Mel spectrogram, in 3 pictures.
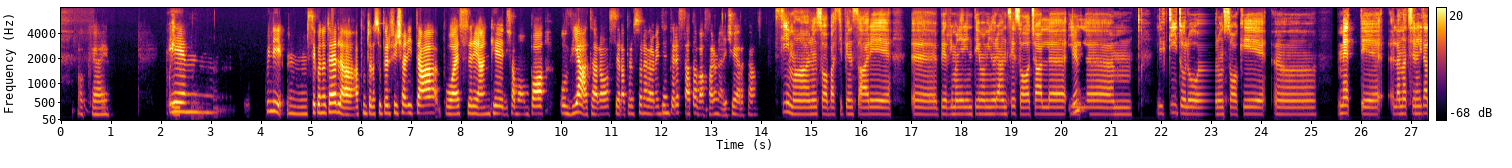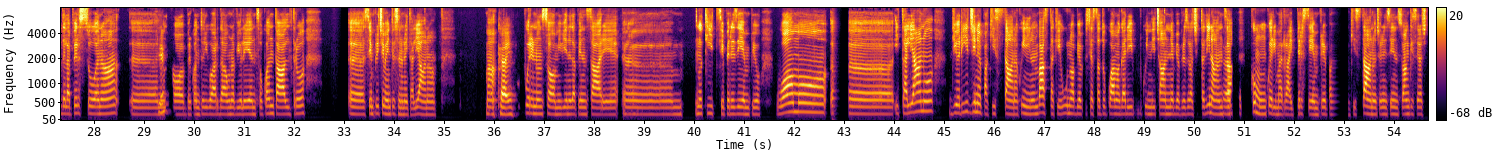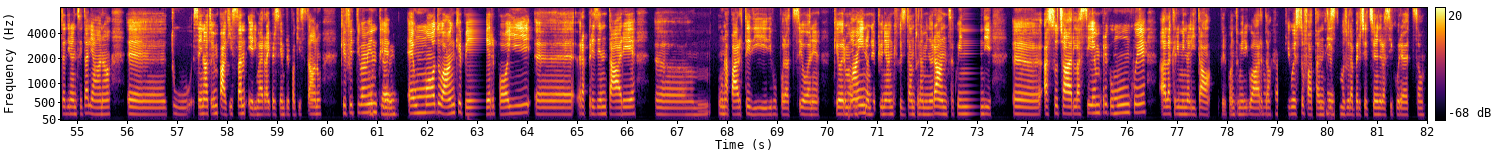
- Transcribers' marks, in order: tapping; distorted speech; drawn out: "Ehm"; other background noise; drawn out: "il"; tsk; drawn out: "ehm"; drawn out: "ehm"; drawn out: "ehm"; drawn out: "ehm"; drawn out: "ehm"
- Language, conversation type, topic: Italian, podcast, In che modo la rappresentazione delle minoranze nei media incide sulla società?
